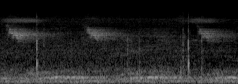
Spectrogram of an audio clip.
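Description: Birds calling: a low cooing in short phrases under a high, falling chirp that comes twice, about three-quarters of a second apart.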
